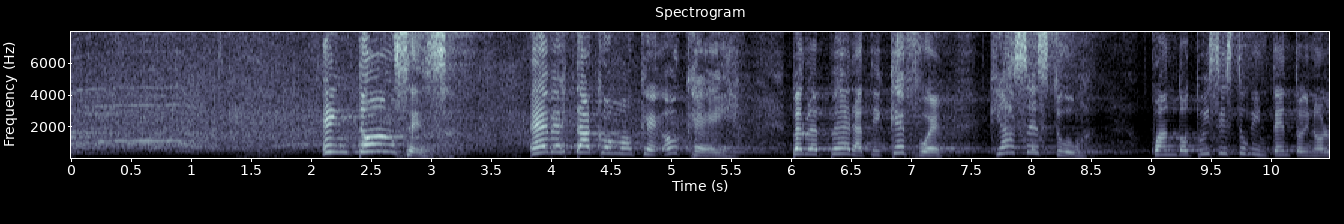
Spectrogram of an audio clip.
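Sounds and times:
audience applause: 0:00.0 - 0:03.8
speech: 0:02.1 - 0:10.4.

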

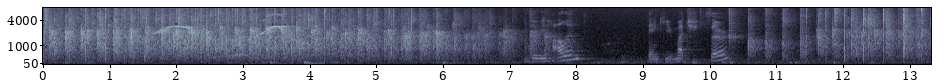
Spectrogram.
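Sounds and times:
studio audience applause at a live show: 0:00.0 - 0:07.6, 0:10.6 - 0:13.3
speech: 0:07.8 - 0:08.2, 0:09.1 - 0:10.5.

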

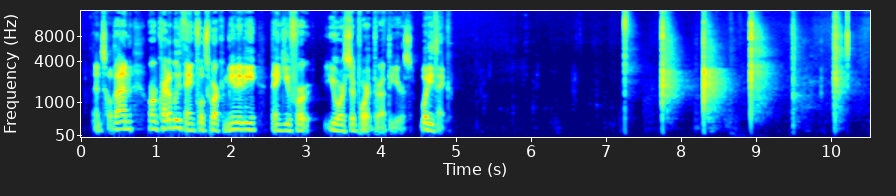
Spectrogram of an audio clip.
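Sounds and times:
speech: 0:00.2 - 0:05.0
slow clap: 0:07.2 - 0:10.5.

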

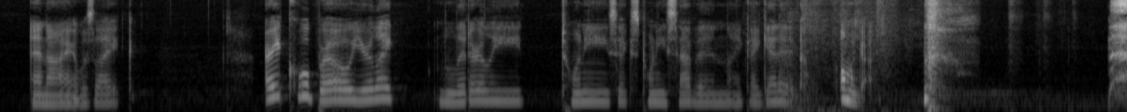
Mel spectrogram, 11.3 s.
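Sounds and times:
speech: 0:00.3 - 0:01.4, 0:02.6 - 0:08.9
dog leaping to chase a mouse in a kitchen: 0:07.6 - 0:09.7.

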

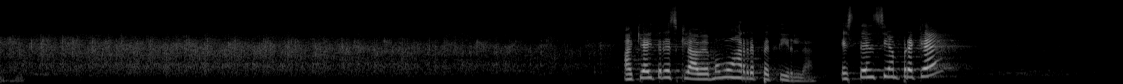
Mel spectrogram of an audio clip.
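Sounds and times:
loud applause: 0:00.0 - 0:06.2
speech: 0:06.3 - 0:09.5.

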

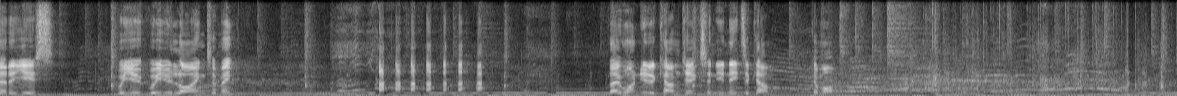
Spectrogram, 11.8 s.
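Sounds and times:
speech: 0:00.1 - 0:00.6, 0:01.2 - 0:02.6, 0:04.0 - 0:05.2, 0:06.1 - 0:08.7
laughter: 0:02.2 - 0:05.5
crowd cheering: 0:07.7 - 0:11.7.

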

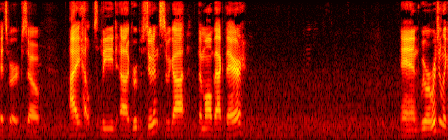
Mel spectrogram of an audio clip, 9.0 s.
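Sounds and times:
speech: 0:00.0 - 0:05.0, 0:08.0 - 0:08.9
airliner cabin noise in flight at 10,000 feet: 0:00.0 - 0:08.9.

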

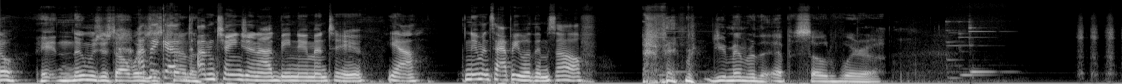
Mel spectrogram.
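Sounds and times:
speech: 0:00.0 - 0:09.0
home alarm system chime: 0:09.5 - 0:10.3.

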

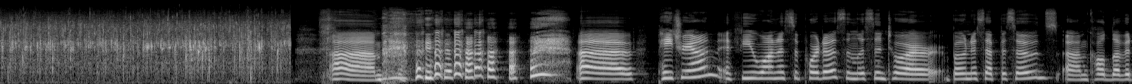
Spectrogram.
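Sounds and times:
bacon sizzling as it fries: 0:00.0 - 0:02.9
speech: 0:03.3 - 0:11.3.

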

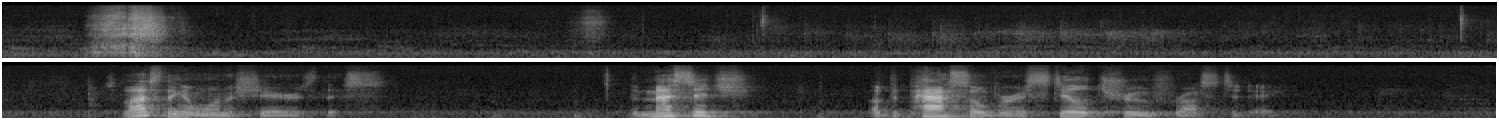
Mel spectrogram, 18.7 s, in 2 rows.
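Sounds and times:
person blowing their nose: 0:00.5 - 0:01.2
speech: 0:10.1 - 0:11.8, 0:13.3 - 0:14.0, 0:14.8 - 0:17.4.

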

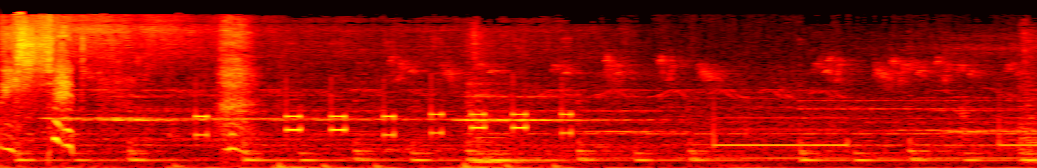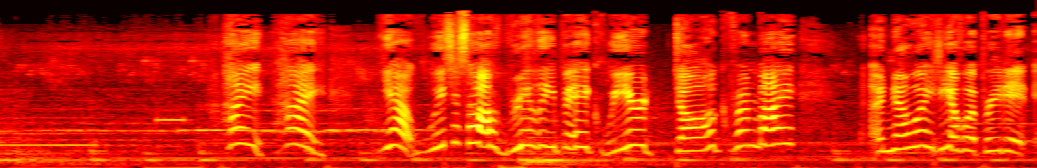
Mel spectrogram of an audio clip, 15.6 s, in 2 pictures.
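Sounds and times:
speech: 0:00.0 - 0:00.8, 0:09.7 - 0:15.5
touch-tone beeps: 0:02.2 - 0:04.3.

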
